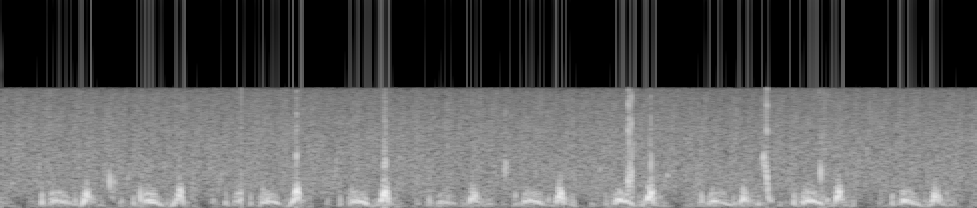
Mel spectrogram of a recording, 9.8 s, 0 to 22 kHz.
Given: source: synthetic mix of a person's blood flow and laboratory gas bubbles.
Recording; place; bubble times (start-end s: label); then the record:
Doppler ultrasound of blood flow; precordium
1.06-1.17 s: bubbles
1.37-1.45 s: bubbles
5.01-5.06 s: bubbles
6.21-6.34 s: bubbles
7.58-7.72 s: bubbles
8.16-8.24 s: bubbles
From the record:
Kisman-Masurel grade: 122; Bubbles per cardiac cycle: 1 to 2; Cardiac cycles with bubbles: 10 to 50%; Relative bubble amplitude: moderate (0.250 to 0.450); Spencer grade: 2 (many but less than half of the cardiac periods contain bubble signals, singularly or in groups); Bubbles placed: only in the low amplitude regions of the cardiac cycle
